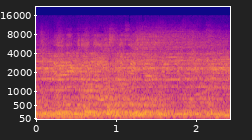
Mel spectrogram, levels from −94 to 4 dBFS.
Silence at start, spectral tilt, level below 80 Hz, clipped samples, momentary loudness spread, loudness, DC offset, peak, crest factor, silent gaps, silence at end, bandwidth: 0 s; -4.5 dB/octave; -38 dBFS; under 0.1%; 3 LU; -18 LUFS; under 0.1%; -6 dBFS; 12 dB; none; 0 s; 13 kHz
